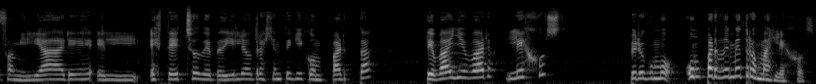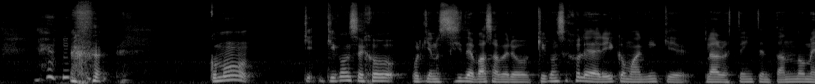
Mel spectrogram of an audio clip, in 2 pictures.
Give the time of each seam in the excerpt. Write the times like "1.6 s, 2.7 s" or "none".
8.5 s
